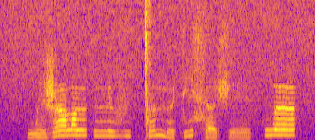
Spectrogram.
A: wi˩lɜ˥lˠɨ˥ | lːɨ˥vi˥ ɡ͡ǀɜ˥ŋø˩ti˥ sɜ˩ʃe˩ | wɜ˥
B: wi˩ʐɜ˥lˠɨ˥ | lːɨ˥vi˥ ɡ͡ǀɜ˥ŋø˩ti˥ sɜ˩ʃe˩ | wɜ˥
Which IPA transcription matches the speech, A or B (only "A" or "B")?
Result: B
